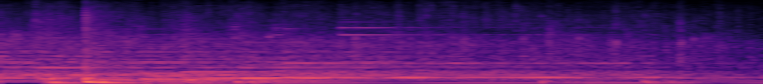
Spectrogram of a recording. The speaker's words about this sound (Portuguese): Pode abaixar a tua mão, vamos aplaudir por essas pessoas, vamos celebrar a vida dessas pessoas, aleluia, aleluia.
